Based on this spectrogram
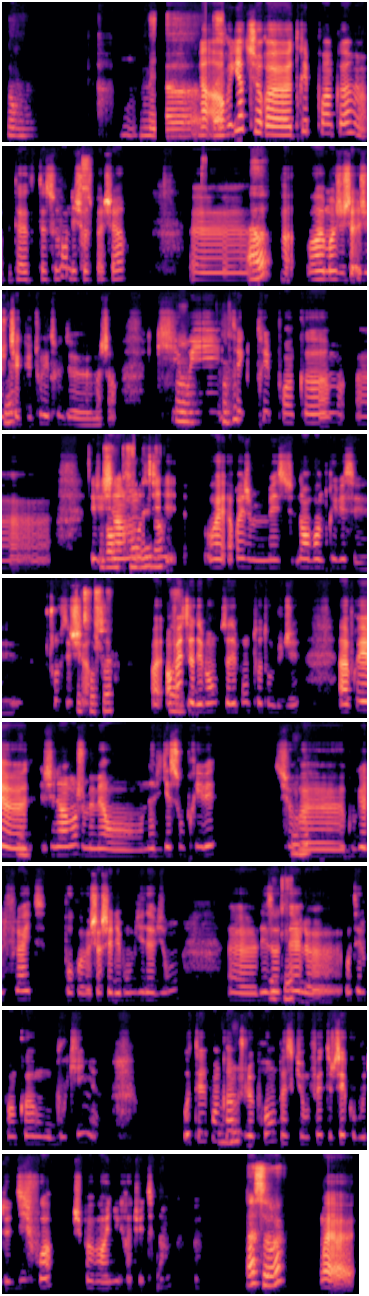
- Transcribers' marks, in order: tapping; distorted speech; static; other background noise; in English: "checke"; chuckle; chuckle
- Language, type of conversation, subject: French, unstructured, Comment persuader quelqu’un de partir malgré ses peurs ?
